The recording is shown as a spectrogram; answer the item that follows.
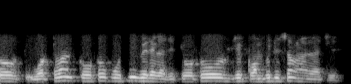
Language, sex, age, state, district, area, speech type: Bengali, male, 30-45, West Bengal, Howrah, urban, conversation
